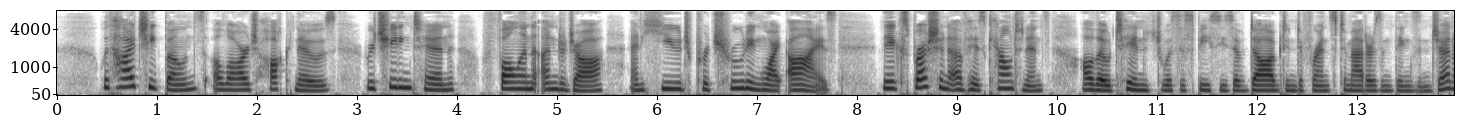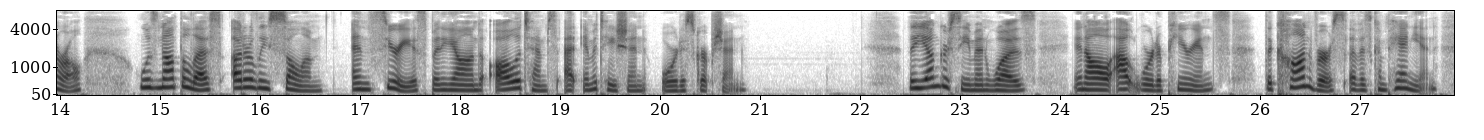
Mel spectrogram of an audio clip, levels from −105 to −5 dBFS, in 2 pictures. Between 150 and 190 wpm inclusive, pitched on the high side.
No: average, 140 wpm; high, 200 Hz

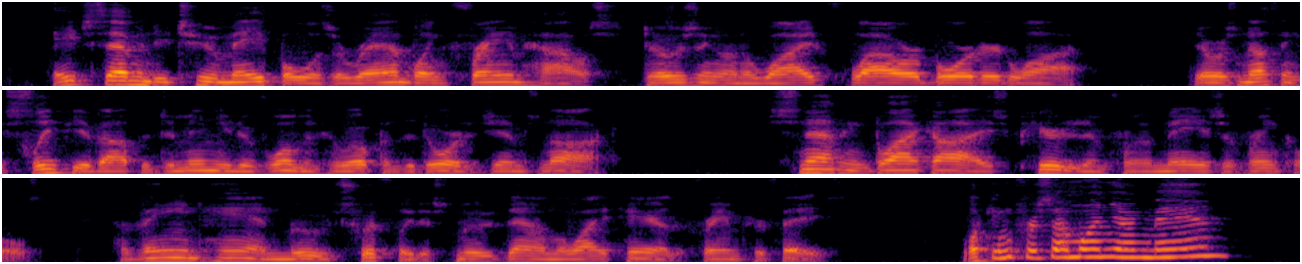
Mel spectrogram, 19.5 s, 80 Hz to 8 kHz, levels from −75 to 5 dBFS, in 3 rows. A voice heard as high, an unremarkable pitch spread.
No: low, 110 Hz; average, 3.0 semitones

